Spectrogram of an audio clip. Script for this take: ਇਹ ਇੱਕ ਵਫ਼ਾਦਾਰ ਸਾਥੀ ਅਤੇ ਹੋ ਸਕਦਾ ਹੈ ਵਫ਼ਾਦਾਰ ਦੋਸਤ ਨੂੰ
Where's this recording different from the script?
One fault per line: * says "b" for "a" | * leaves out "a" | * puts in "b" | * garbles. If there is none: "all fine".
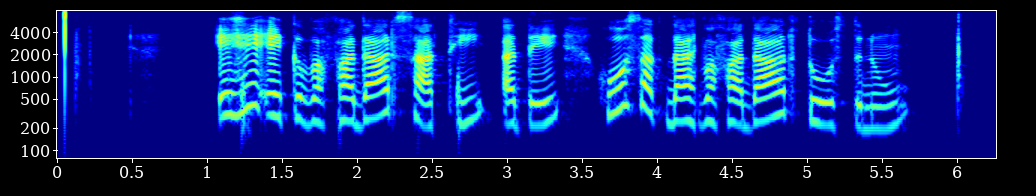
* leaves out "ਹੈ"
